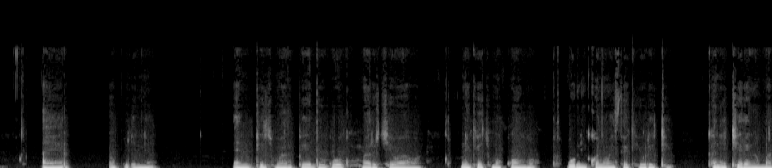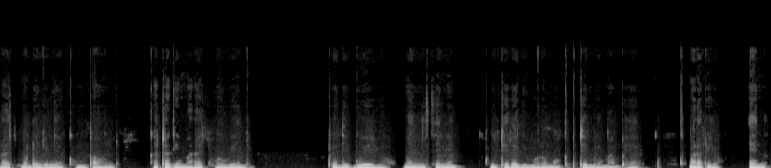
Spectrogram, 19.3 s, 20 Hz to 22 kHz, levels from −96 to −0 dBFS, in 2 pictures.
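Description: Right at the start, from 0.83 to 1.39 s, there's a call audio freeze: the sound stops for about 0.54 s and sits in silence for most of that. The likely cause is packets held up in transit so the jitter buffer ran dry. The audio then resumes where it left off, so nothing is lost, just a gap inserted.

Straight after, at 1.63 to 1.66 s, comes a skip ahead. Roughly 0.3 s of speech is simply gone, and the two sides are butted together with almost no gap, so playback lurches forward.

Then from 1.89 to 3.92 s a jitter buffer slow-down kicks in, running at about 86% speed and adding 291 ms. The receiver is repeating pitch periods to rebuild its reserve, so the speech drags at unchanged pitch right up to "guok mar chiwawa nikech".

A jitter buffer speed-up follows from 7.03 to 9.60 s, between "mar chiwawa nikech mokuongo" and "rach madonjoni e". Here the buffer had too much queued, so short slices were trimmed out, roughly half a second in total. 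The speech runs at about 121% speed, sounding rushed but at the same pitch.

A second call audio freeze hits from 12.99 to 13.48 s, after "kata gimarach mawendo". That's about 0.47 s of silence before the speech picks up again with "todhi gweyo manyiesini nitie", again with nothing missing.

Finally, from 18.11 to 19.26 s, there's another jitter buffer speed-up, this time more aggressive at about 133% speed. Around 0.4 s gets cut out, so the last stretch sounds noticeably hurried.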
